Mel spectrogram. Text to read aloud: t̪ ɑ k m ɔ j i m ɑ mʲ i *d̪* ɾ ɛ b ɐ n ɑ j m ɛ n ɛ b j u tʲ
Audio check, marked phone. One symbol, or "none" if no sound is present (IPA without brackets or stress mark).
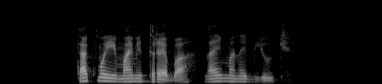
t̪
